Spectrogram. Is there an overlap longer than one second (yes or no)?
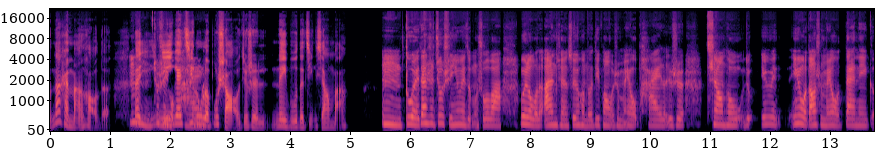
yes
